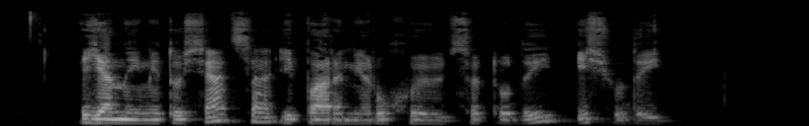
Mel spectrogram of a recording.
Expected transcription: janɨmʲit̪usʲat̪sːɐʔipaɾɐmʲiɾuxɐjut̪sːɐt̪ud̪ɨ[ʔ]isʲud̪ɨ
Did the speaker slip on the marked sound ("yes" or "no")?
yes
